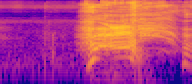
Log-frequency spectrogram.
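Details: Adult male sneezing late at night while walking home: a single loud, explosive burst after a short quiet lead-in; a sneeze.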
